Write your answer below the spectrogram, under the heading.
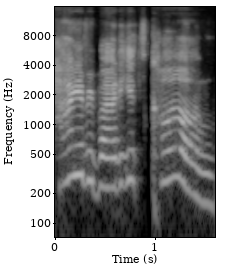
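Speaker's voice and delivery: very high, sweet, sugary voice, one word stretched. Describing how a woman's natural speaking voice sounds, imitating her sweet natural voice. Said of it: "It's very like this".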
